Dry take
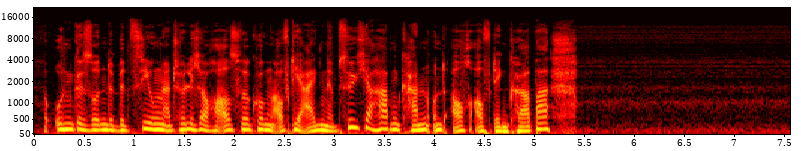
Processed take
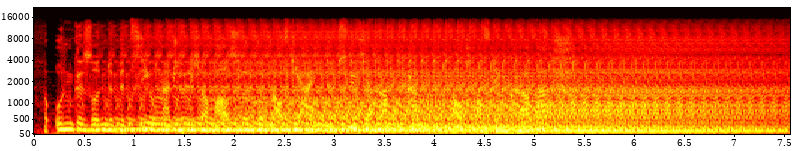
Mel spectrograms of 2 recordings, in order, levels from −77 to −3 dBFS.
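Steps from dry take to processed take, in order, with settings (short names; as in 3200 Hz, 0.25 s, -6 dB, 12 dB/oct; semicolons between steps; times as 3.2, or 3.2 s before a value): swelling echo 0.118 s, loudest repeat 8, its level -7 dB; gain +7 dB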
